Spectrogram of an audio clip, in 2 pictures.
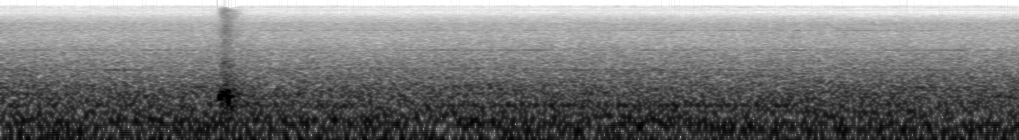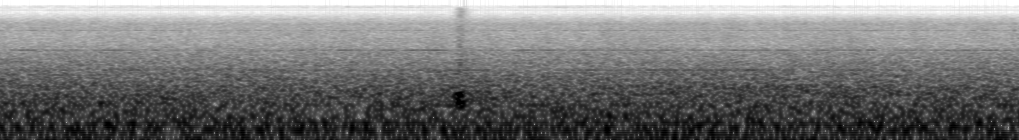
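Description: Steady running noise of a tanker's engine-room machinery, with two brief sharp knocks about six seconds apart.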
